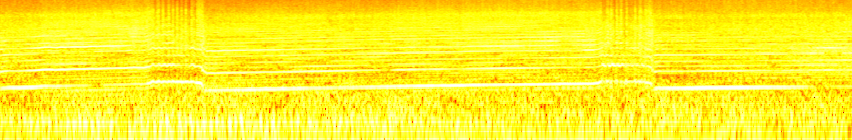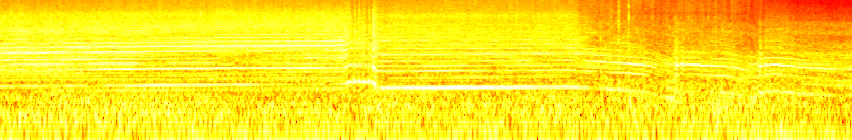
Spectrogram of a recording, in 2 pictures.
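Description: Forza race cars circling Daytona International Speedway: a steady, loud engine whine held at high revs across the whole stretch, with brief dips as gears shift or cars pass, alone with no voices.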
